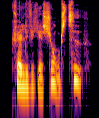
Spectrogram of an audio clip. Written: kvalifikationstid

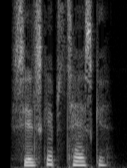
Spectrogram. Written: selskabstaske

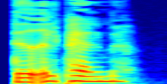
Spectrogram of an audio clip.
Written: daddelpalme

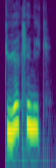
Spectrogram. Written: dyreklinik

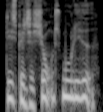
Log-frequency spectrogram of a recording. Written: dispensationsmulighed

